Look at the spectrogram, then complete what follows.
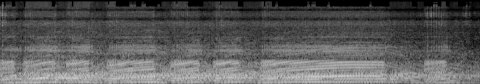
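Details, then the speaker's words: Yardworks 25cc two-stroke trimmer after fitting a new replacement carburetor, cutting head reinstalled for load during adjustment: buzzy revs rise and fall smoothly with throttle, no popping or stumbling; running pretty good now, normal running. "It's running pretty good now"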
